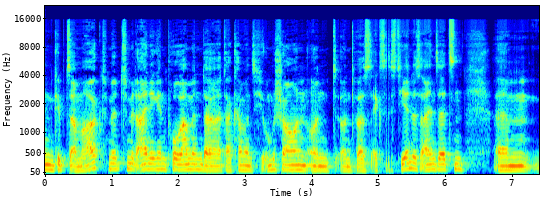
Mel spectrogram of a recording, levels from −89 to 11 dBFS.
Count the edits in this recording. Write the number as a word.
zero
